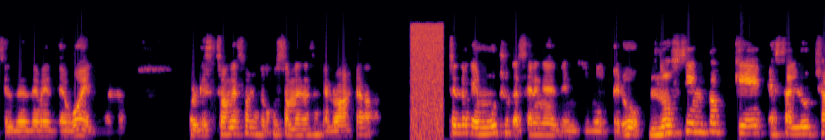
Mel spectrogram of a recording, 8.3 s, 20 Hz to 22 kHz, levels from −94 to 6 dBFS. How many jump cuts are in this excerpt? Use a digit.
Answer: 1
